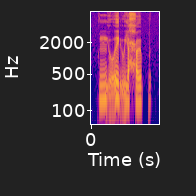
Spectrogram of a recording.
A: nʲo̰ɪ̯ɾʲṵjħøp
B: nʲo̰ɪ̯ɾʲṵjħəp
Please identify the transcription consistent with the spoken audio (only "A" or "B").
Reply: A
